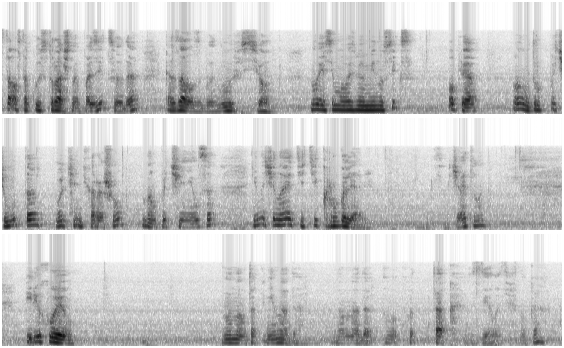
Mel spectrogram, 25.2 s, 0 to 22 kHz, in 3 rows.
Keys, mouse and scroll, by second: 5.5 click, 6.3-9.3 middle drag, 9.3-10.0 scroll up 4, 10.2-12.2 middle drag, 12.2-12.8 scroll down 4, 12.8-13.3 scroll up 1, 13.3-16.2 scroll down 1, 18.3-21.3 drag, 23.9-25.2 middle drag.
